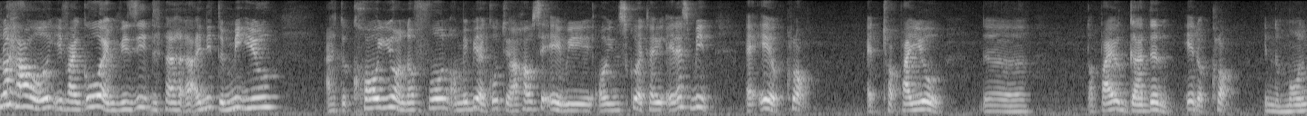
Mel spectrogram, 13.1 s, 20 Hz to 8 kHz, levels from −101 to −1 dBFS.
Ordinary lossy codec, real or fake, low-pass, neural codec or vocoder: none; real; none; none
